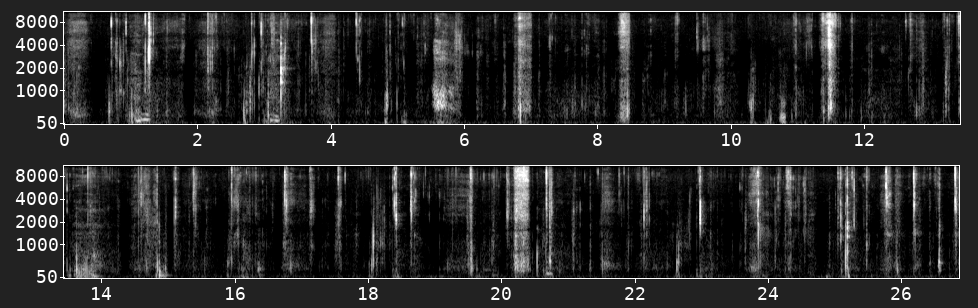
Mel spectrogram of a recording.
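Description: Close-miked chewing and biting as a man eats lamb curry and rice with his fingers: wet mouth sounds broken by irregular sharp crunches and smacks, a few of them much louder than the rest.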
